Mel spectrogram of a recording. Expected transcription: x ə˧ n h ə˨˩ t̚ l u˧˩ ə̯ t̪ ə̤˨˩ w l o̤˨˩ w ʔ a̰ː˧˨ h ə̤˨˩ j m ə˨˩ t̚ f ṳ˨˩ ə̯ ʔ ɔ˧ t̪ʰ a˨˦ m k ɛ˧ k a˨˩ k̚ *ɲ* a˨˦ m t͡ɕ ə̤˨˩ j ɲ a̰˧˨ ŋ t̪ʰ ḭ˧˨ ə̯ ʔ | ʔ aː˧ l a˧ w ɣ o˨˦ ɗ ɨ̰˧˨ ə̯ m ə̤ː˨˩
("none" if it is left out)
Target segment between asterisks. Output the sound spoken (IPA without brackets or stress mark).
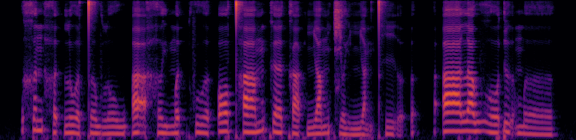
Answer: ɲ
